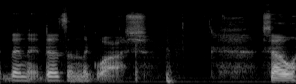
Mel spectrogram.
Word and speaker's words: gouache: Gouache is how you pronounce that word, but essentially it's a opaque watercolor medium.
